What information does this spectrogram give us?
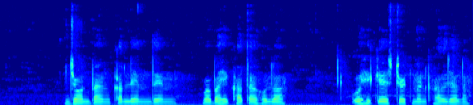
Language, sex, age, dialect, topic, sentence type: Bhojpuri, male, 18-24, Western, banking, statement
